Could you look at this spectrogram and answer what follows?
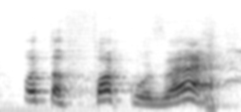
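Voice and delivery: loud, high, laughing outburst; laughing disbelief. Retold or imitated. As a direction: blurt it out incredulous through laughter. Retelling baffled reaction, cracking up.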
